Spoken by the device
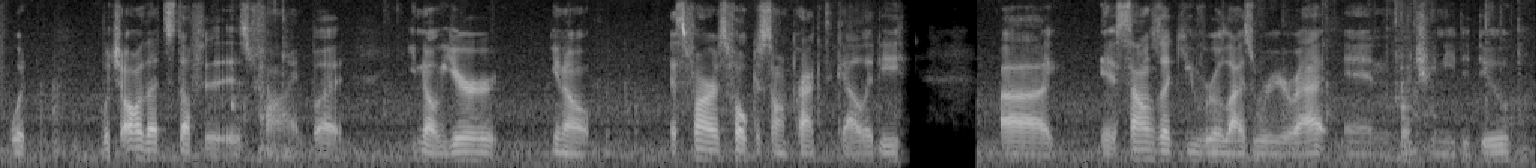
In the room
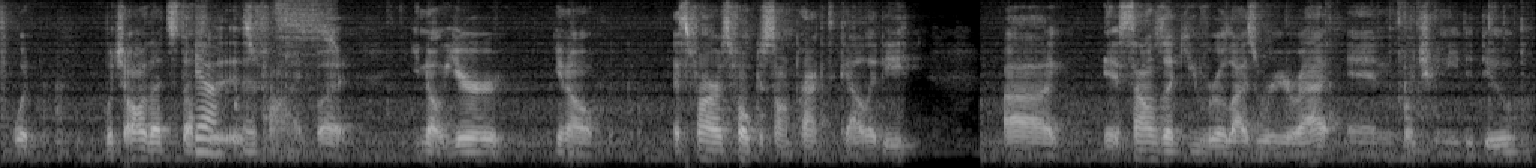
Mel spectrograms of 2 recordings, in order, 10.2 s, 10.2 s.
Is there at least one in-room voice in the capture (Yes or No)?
Yes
